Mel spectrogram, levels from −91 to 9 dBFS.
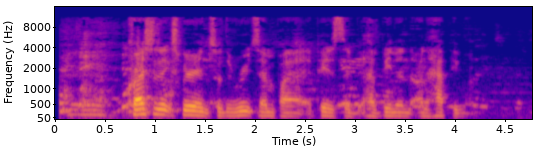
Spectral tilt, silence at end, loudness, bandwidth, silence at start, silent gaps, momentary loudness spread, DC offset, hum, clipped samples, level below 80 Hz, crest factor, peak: -5 dB/octave; 0.15 s; -20 LUFS; 11.5 kHz; 0.05 s; none; 16 LU; under 0.1%; none; under 0.1%; -56 dBFS; 20 dB; 0 dBFS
